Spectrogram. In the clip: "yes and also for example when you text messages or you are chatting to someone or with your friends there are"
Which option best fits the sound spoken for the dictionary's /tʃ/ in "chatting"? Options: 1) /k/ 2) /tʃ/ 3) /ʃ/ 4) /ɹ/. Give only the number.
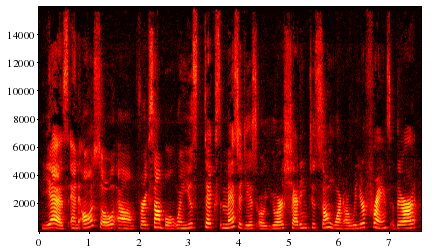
3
